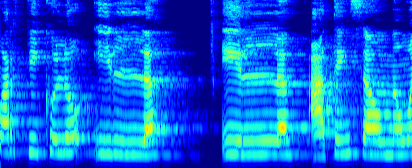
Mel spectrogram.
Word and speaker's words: il: Mas no italiano essa letra L tem que ser bem pronunciada, hein, ragazzi? Então a gente não vai pronunciar il, a gente vai pronunciar il. A ponta da língua vai lá no céu da boca.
